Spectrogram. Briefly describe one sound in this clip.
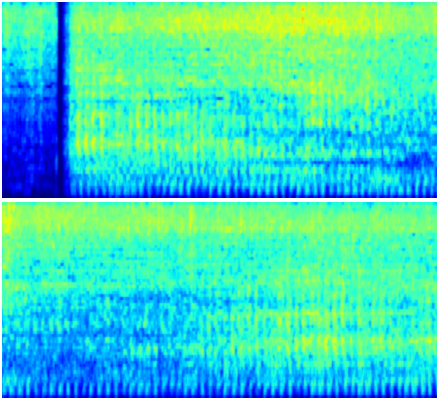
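A small diesel engine chugs steadily close by.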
